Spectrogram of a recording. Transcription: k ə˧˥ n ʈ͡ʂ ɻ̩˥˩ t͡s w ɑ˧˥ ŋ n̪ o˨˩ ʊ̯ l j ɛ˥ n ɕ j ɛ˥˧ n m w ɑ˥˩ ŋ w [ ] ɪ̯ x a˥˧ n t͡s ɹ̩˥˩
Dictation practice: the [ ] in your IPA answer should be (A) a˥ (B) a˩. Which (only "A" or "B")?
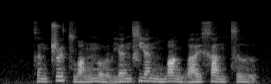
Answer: A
